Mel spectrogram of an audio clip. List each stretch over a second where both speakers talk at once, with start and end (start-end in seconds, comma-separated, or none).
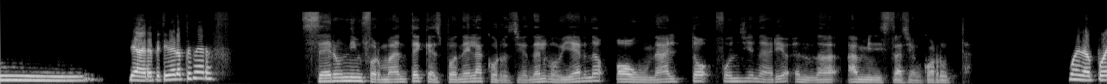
none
